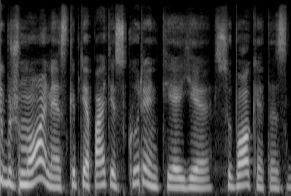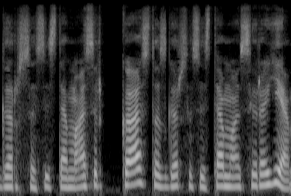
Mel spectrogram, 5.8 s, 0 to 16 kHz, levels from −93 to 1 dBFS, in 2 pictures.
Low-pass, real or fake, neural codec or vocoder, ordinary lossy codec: 14.4 kHz; fake; autoencoder, 48 kHz, 128 numbers a frame, DAC-VAE, trained on Japanese speech; AAC, 64 kbps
